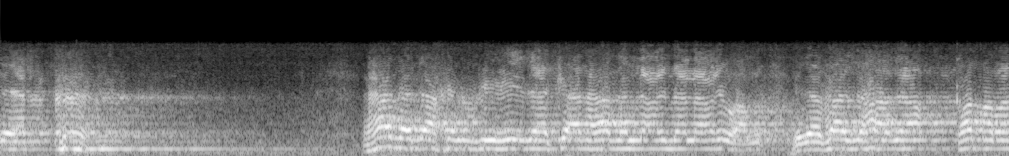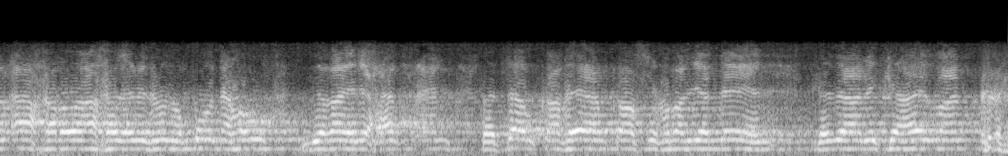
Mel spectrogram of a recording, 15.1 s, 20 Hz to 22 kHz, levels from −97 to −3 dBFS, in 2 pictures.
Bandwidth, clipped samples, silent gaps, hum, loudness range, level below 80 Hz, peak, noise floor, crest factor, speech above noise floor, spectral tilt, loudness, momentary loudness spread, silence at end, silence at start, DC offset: 6.6 kHz; under 0.1%; none; none; 3 LU; -40 dBFS; 0 dBFS; -36 dBFS; 12 dB; 23 dB; -7.5 dB/octave; -13 LUFS; 8 LU; 0 s; 0 s; under 0.1%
